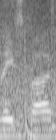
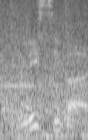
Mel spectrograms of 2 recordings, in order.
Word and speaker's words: Liseberg: hello and welcome from Liseberg that's how you say it apparently I was sorting to Leesburg but it's a short Sandra says it's Liseberg Sweden for the first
